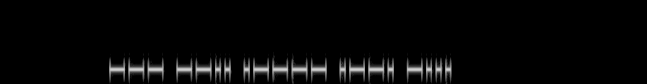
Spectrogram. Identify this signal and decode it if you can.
Morse code, heard as a keyed tone, about 25 wpm, 700 Hz. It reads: OZ1PB
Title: DXCC-100 Call Signs - 5 Characters - 25wpm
